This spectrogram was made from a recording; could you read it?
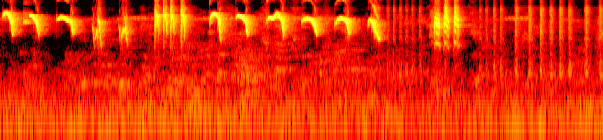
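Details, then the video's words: Van Hasselt's sunbird singing strongly, its song including mimicry of prinia, sparrow and chicks: a string of clear, downslurred high whistles about three per second, then a short buzzy burst and faint rapid ticking. "Kolibri Ninja (Konin) Gacor Isian Ciblek, Gereja, Anak Ayam, Dll"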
